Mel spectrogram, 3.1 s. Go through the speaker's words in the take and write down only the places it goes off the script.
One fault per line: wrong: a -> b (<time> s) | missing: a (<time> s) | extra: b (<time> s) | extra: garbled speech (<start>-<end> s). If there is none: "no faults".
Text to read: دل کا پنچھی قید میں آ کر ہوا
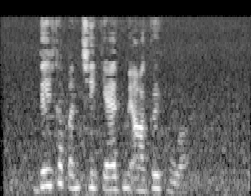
no faults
